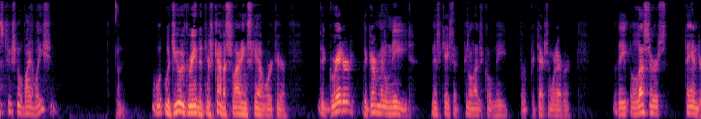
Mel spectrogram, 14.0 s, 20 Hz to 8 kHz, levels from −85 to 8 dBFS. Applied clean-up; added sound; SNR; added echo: neural mask model DeepFilterNet 3.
